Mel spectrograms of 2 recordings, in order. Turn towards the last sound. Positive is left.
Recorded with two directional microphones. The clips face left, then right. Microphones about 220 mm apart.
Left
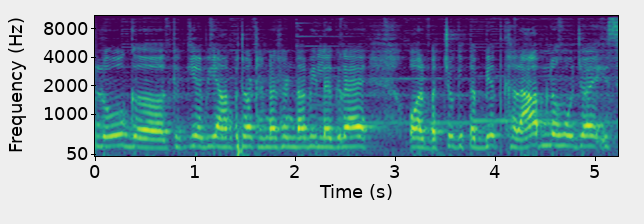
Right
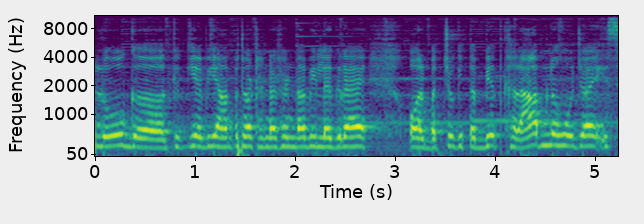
turn(degrees=-20)  # may be behind; listen again after turning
